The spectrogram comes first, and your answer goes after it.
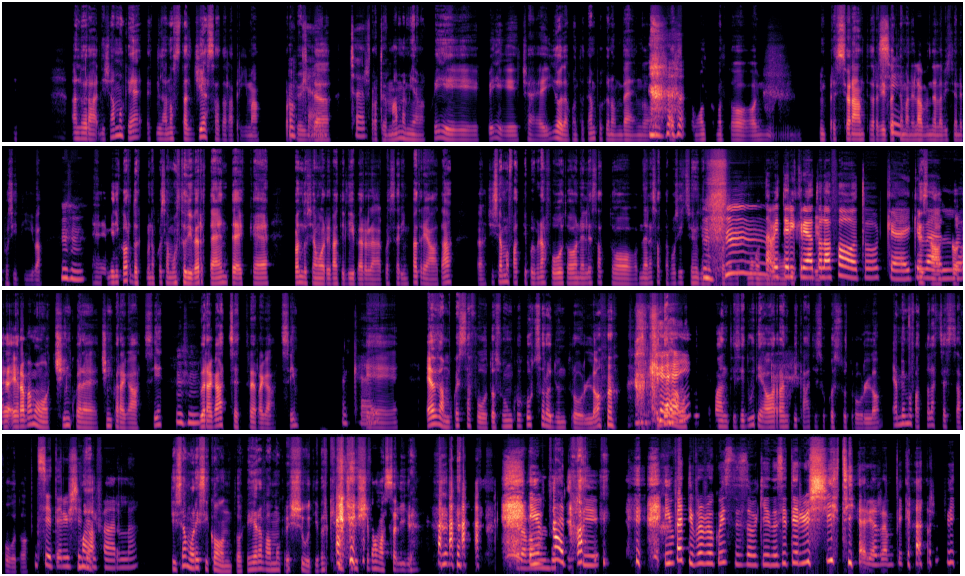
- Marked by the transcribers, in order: "proprio" said as "propio"; "proprio" said as "propio"; "cioè" said as "ceh"; "Cioè" said as "ceh"; chuckle; chuckle; joyful: "Avete ricreato la foto? Okay, che bello"; chuckle; laughing while speaking: "Okay"; laugh; chuckle; "proprio" said as "propio"; chuckle; laughing while speaking: "Eravamo invecchiati"; laughing while speaking: "riusciti a riarrampicarvi?"
- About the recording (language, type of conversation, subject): Italian, podcast, Che ricordo d’infanzia legato alla natura ti è rimasto più dentro?
- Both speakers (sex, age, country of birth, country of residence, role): female, 25-29, Italy, Italy, host; male, 18-19, Italy, Italy, guest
